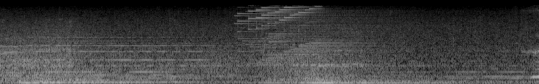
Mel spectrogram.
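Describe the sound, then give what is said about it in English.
Heavy rain pouring down during a drive, a loud, steady hiss of falling water that runs continuously without a break. “It's raining so much, I can't see the front.”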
